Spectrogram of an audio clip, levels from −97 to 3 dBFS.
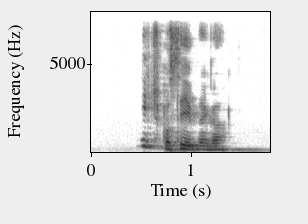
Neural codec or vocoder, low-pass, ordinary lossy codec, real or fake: none; 7.2 kHz; none; real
